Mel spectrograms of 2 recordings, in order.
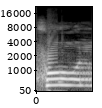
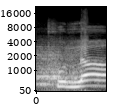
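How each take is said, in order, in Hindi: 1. यह शब्द बिना किसी स्वर के 'l' की ध्वनि पर खत्म होता है। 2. अंतिम 'l' के बाद छोटा 'a' स्वर आता है। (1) "हम क्या कहते हैं?" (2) "ज्यादातर लोग क्या करते हैं? ... हिंदी में फूल नहीं होता है, अ उच्चारण नहीं होता है"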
